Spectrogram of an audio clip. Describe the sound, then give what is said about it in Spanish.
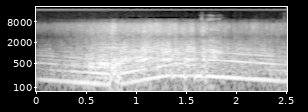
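A non-electric rally car engine, warmed up and ready for the Rally de Narón, revs loudly and steadily, its droning pitch rising and dipping over a couple of seconds with a harsh, buzzing exhaust tone and no talking. “a eléctrico no suena. Este está a punto ya para el rally de Narón. Ya tiene temperatura y todo.”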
